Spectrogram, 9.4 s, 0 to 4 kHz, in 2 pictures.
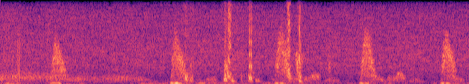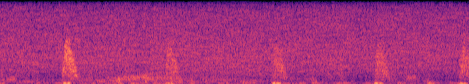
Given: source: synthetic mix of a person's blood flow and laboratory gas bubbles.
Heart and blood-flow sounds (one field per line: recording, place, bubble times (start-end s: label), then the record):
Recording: Doppler ultrasound of blood flow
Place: subclavian vein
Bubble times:
1.82-1.95 s: bubbles
2.22-2.63 s: bubbles
2.83-3.05 s: bubbles
From the record:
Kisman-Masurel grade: 222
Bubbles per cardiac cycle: several, 3 to 8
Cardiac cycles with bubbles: 10 to 50%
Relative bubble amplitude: moderate (0.250 to 0.450)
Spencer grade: 2 (many but less than half of the cardiac periods contain bubble signals, singularly or in groups)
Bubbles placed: anywhere in the cardiac cycle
